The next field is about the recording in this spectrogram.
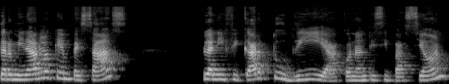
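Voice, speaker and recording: A woman with a northeastern Argentine accent, her bright, sharp tone and lively intonation at a fairly slow pace. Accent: Argentine Spanish (northeastern, voseo). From Argentina, Posadas, Misiones; Misiones, Argentina. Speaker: life coach. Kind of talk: motivational livestream talk. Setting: livestream on several platforms. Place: home room. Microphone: phone near.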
